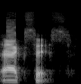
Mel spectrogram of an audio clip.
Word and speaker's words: access: The first C we pronounce like a C and the second one like an S.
